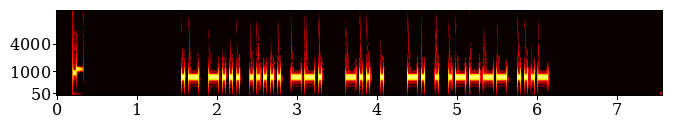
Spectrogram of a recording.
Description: Morse code, heard as a keyed tone, about 28 wpm, 700 Hz. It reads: AB5G DE NE1V
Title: USA Callsign DE Callsign - 4 Characters - 28wpm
